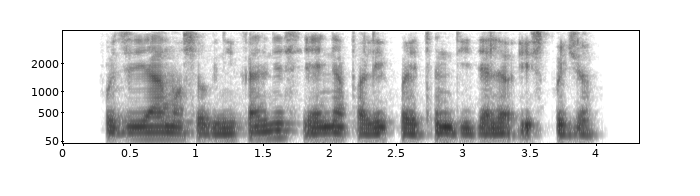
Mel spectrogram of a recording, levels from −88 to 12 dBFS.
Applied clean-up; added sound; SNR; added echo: none; none; none; none.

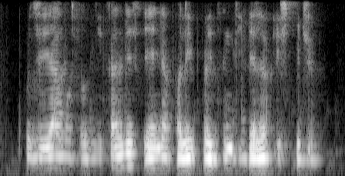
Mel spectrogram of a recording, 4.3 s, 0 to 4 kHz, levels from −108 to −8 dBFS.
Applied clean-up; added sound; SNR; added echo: neural mask model DeepFilterNet 3.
